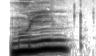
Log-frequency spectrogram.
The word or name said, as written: mulden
